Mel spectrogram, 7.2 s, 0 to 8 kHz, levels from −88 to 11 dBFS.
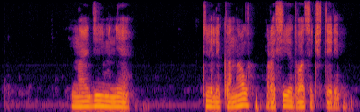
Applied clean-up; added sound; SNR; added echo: none; none; none; none.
